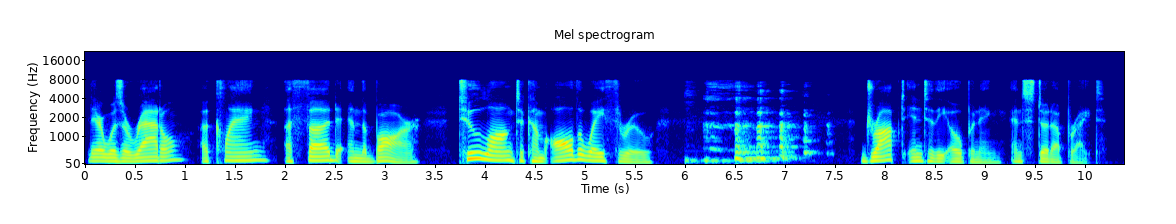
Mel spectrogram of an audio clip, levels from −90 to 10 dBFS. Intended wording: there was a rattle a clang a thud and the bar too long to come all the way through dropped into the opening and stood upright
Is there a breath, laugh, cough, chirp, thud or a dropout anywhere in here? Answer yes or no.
yes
